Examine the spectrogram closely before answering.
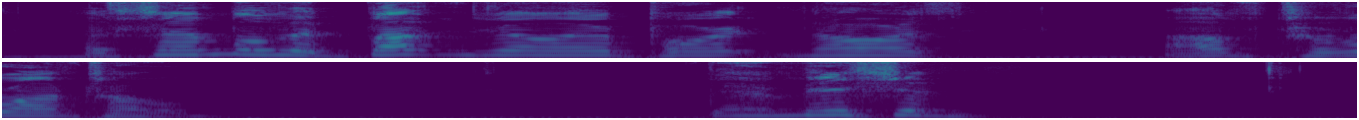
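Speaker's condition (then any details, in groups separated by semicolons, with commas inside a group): Parkinson's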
